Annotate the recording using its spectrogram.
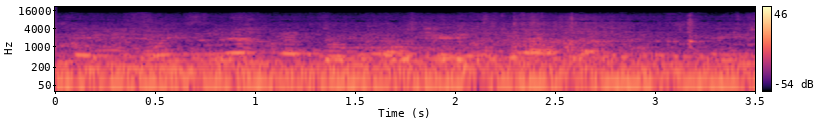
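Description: A man sips a drink through a straw.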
